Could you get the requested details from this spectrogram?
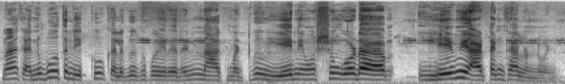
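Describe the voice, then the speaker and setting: An older woman telling personal memories in a polite, halting conversational way, often restarting her sentences. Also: fairly high pitch, animated, darkish tone, a little hiss or hum. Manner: polite, frequent respectful "andi", halting restarts. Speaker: interviewee sharing devotional memories.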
